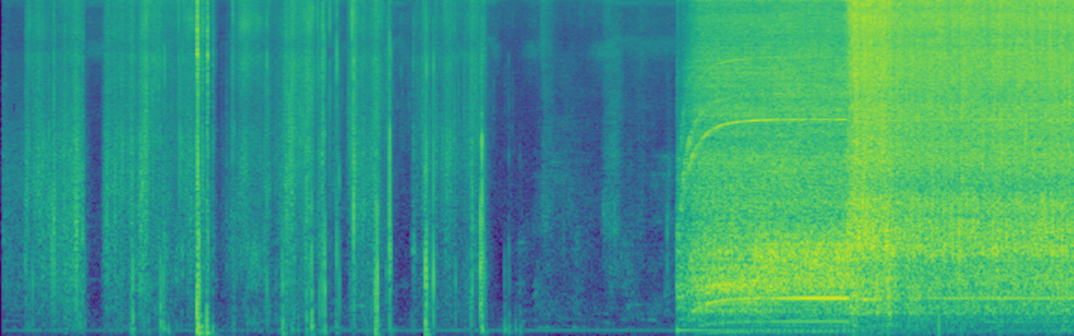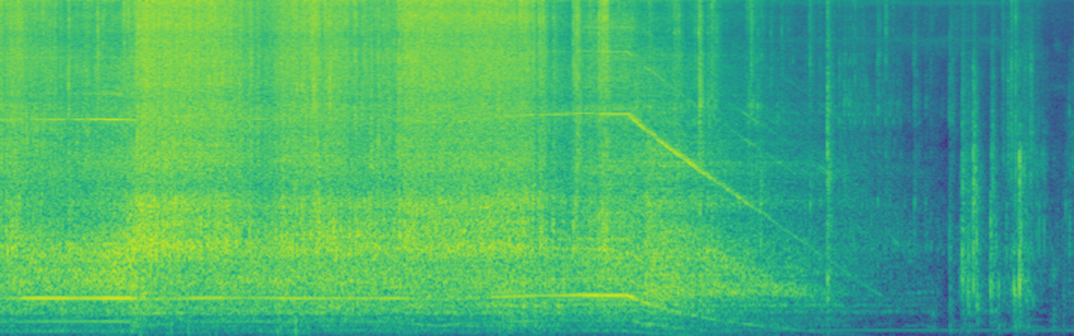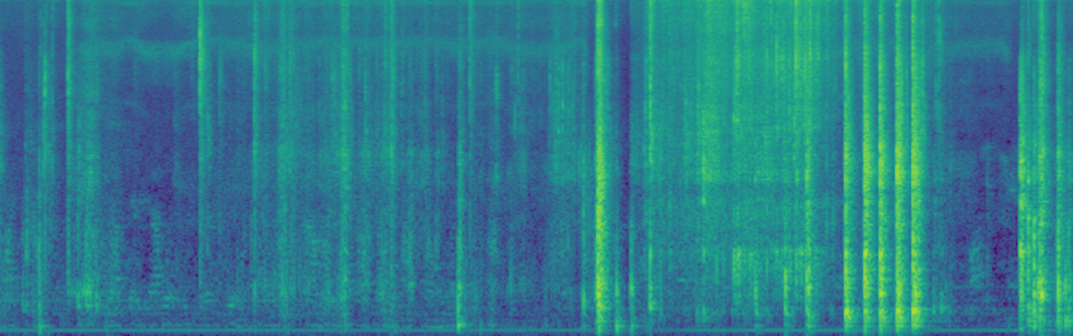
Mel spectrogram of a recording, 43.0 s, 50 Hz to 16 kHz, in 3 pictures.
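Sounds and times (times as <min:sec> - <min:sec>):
vacuum cleaner running: 0:09.0 - 0:27.4.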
